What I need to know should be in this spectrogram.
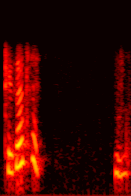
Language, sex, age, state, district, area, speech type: Bengali, female, 18-30, West Bengal, Kolkata, urban, conversation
